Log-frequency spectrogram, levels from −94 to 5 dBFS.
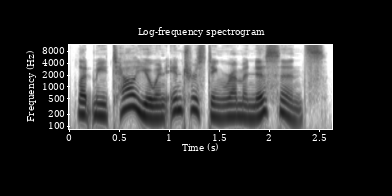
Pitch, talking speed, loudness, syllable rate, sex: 195 Hz, 160 wpm, -15 LUFS, 5.7 syllables/s, female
